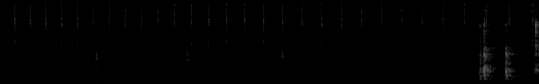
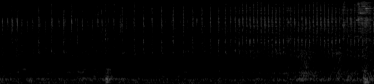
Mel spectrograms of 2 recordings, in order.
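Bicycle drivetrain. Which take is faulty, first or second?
first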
